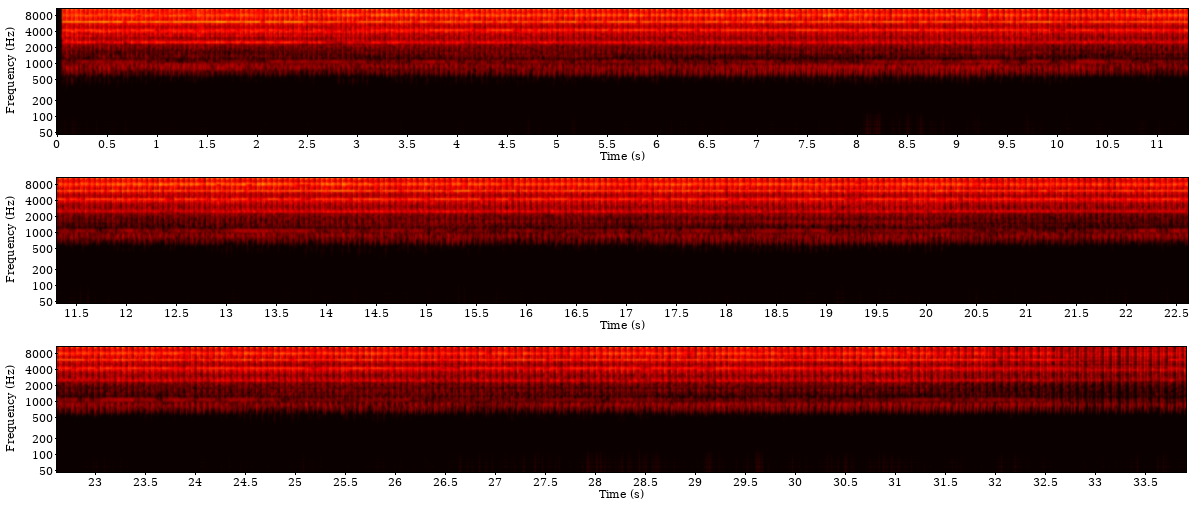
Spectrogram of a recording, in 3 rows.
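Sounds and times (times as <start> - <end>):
alarm clock bell ringing: 0.1 - 7.2, 8.1 - 20.2.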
